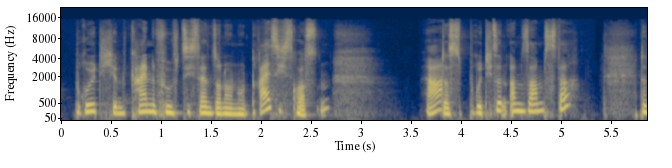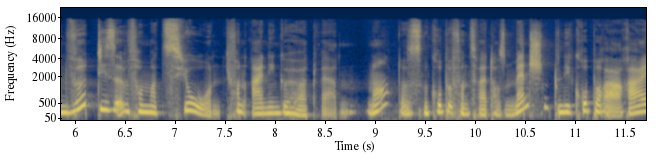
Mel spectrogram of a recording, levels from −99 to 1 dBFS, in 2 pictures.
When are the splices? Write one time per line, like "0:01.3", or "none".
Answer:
0:02.3
0:03.8
0:04.3
0:07.5
0:10.8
